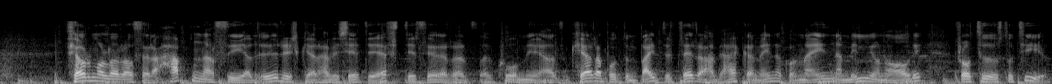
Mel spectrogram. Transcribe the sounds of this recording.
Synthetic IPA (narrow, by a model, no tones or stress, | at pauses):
fjawɾmawlaɾawθejra̰hapnaɾ̥θiaðʏːɾɪscaɾ̥haːvɪsɛːt̪ɪɛft̪ɪɾ̥θɛːɣa̰ɾaðkʰɔ̰ːmɪʔa̰ðcʰaːɾapʰowt̪ʏmpaːjt̪ʏɾ̥t̪θejra̰havðɪhajhkaðmejnakʰɔːnmaejnamɪljonaaːwɾɪ | fɾawt̪ʰvʏːðʏst̪ɔt̪ʰiːʏ̰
